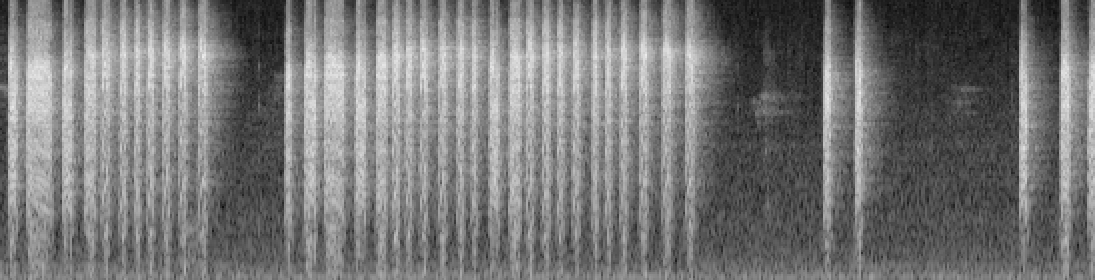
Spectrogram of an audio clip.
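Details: Harsh, rasping squawks from a white-breasted woodswallow, known locally as kekep, delivered in two long rapid bursts separated by a short pause, followed by a few scattered single notes.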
